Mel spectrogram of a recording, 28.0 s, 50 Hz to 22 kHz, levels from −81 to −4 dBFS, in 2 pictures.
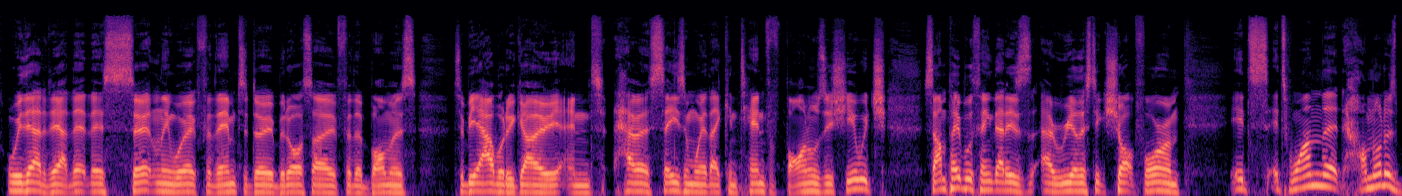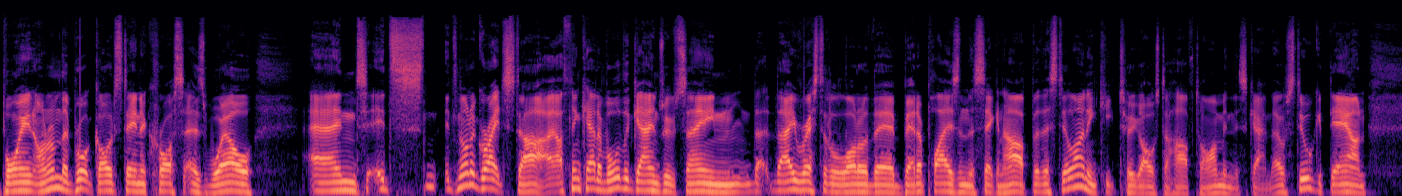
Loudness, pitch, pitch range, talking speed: -22 LUFS, 120 Hz, 110-130 Hz, 220 wpm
